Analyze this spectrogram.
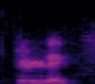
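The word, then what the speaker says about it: tilde: जो ये आप सिंबल यहाँ पे देख रहे हो, इसका जो प्रोनाउंसिएशन होता है दैट इज टिल्डे।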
